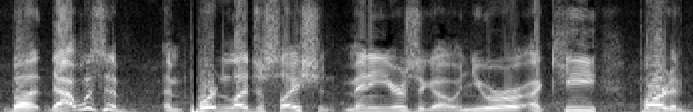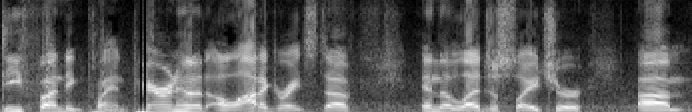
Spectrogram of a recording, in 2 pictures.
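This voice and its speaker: A man's voice: high-pitched, a bit bright. A man hosting a casual live interview in a chatty, rambling manner. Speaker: host, advocacy group president. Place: convention floor.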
